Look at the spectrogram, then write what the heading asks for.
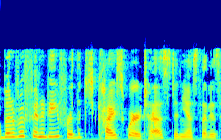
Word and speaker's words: chi-square: have a little bit of affinity for the chi-square test and yes that is how you pronounce it it's based on the Greek letter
